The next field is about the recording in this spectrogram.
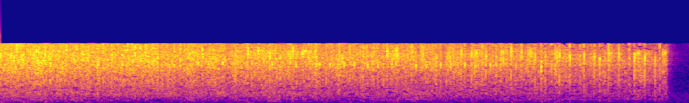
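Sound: audience clapping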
